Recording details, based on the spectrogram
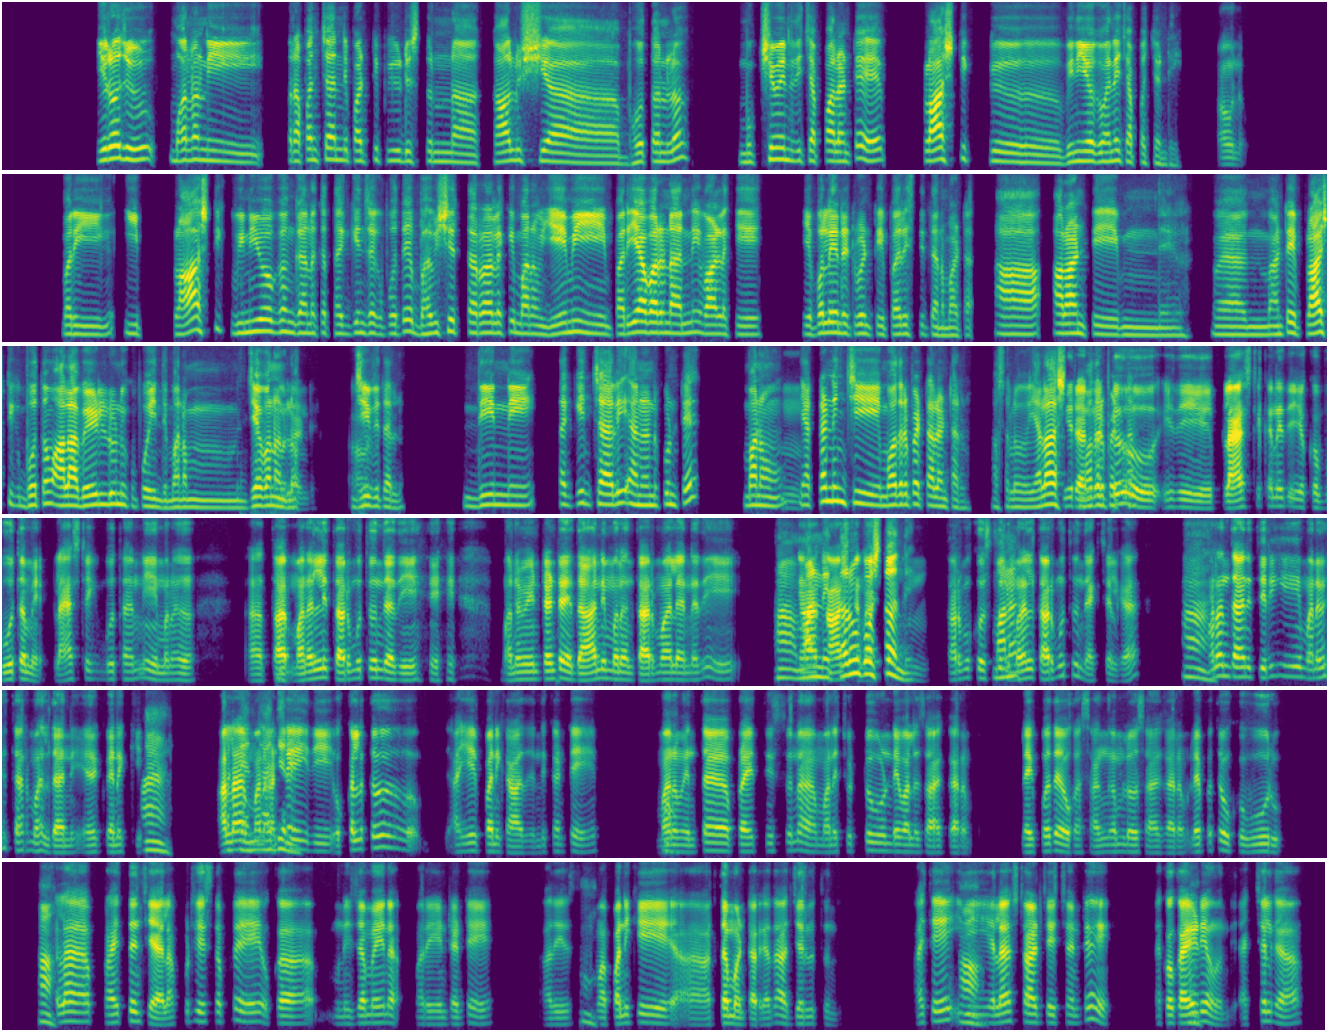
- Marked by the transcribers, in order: in English: "ప్లాస్టిక్"; in English: "ప్లాస్టిక్"; in English: "ప్లాస్టిక్"; in English: "ప్లాస్టిక్"; chuckle; in English: "యాక్చువల్‌గా"; in English: "స్టార్ట్"; in English: "ఐడియా"; in English: "యాక్చువల్‌గా"
- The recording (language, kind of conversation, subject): Telugu, podcast, ప్లాస్టిక్ వాడకాన్ని తగ్గించడానికి మనం ఎలా మొదలుపెట్టాలి?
